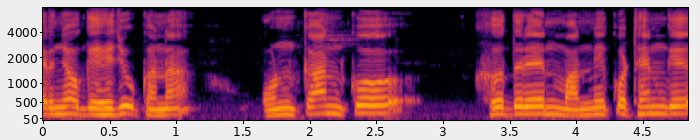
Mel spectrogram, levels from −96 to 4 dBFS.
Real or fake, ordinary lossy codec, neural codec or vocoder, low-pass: real; none; none; none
